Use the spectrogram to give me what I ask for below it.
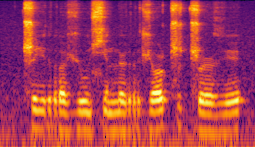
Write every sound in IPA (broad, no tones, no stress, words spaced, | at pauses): ʈ͡ʂi rɔʒuɕə nə˞rʒɔʈ͡ʂɪ ʈ͡ʂə˞ɣɪ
